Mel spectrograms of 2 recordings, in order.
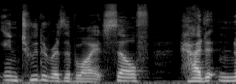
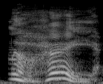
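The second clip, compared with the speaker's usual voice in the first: mild yell; 3 semitones higher than usual. A narrator's reading. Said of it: "yelled the young man".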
